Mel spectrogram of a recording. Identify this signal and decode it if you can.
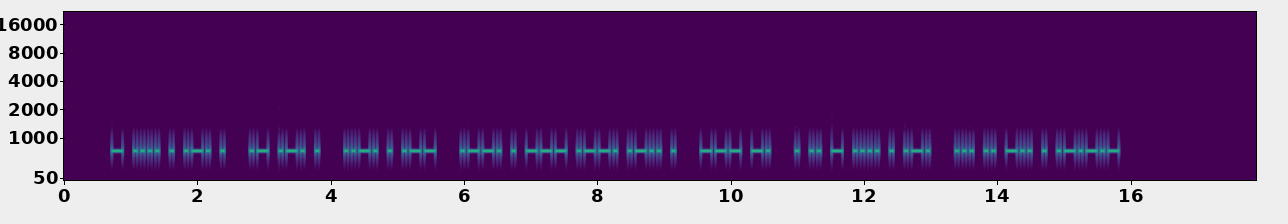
Morse code, heard as a keyed tone, about 21 wpm, 700 Hz. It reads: THERE ARE FEW PEOPLE ON EITHER SIDE.
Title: Sentences from Top 1000 Words - Review Part 4 - 22wpm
